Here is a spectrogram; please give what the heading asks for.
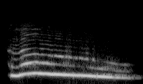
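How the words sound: It is said in a very high voice.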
